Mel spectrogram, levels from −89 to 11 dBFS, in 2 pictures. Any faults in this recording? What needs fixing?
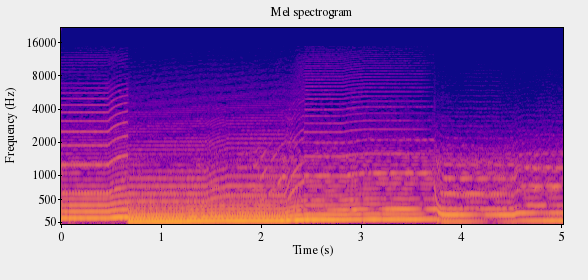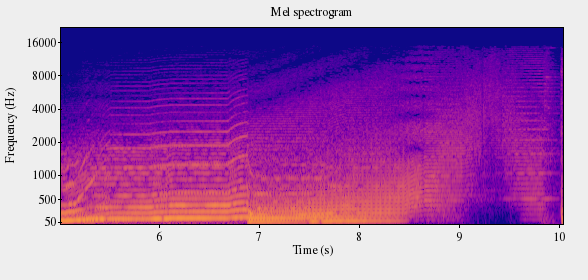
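Nothing here needs fixing, as the signal shows no technical faults anywhere in the recording.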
